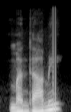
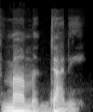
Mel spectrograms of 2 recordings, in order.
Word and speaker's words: Mamdani: desk to announce that the victory went to Mandami, I believe his name is.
